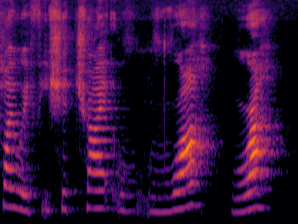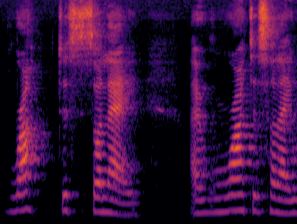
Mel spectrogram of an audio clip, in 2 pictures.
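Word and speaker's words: roi: So in French, it's almost like you would say R-W-A, Ra, Ra.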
